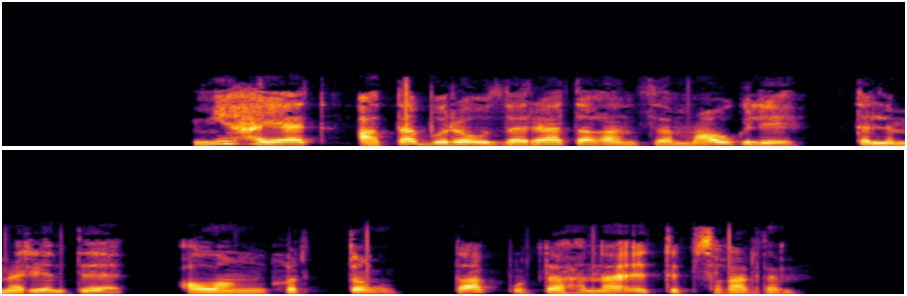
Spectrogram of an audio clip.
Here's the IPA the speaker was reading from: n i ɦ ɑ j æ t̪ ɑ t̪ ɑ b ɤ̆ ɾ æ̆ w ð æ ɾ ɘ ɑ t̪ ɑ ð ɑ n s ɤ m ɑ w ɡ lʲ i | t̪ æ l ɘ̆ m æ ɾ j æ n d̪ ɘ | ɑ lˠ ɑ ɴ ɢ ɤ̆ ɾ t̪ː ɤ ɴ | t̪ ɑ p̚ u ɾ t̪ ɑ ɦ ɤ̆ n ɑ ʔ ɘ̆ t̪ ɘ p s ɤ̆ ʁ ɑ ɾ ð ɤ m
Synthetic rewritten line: n i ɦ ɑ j æ t̪ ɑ t̪ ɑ b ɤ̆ ɾ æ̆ w ð æ ɾ ɘ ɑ t̪ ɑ ʁ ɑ n s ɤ m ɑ w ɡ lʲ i | t̪ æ l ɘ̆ m æ ɾ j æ n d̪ ɘ | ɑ lˠ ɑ ɴ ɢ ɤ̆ ɾ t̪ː ɤ ɴ | t̪ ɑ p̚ u ɾ t̪ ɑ ɦ ɤ̆ n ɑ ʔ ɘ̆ t̪ ɘ p s ɤ̆ ʁ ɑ ɾ ð ɤ m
